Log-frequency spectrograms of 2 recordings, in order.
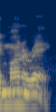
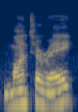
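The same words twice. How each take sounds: First: "Monterey" with the T dropped, like Monnerey. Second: Said in the usual way. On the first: Shown as a demonstration. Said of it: "There's no T in Monterey". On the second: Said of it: "we say Monterey".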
